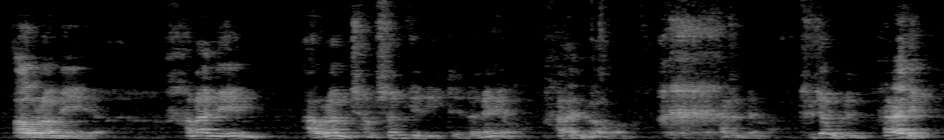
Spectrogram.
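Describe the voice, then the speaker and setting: A man preaching a sermon as a pastor, telling the story with lively acted-out dialogue. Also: medium pitch. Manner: animated storytelling, acting out dialogue. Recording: echoey room, from far off, faint noise.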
